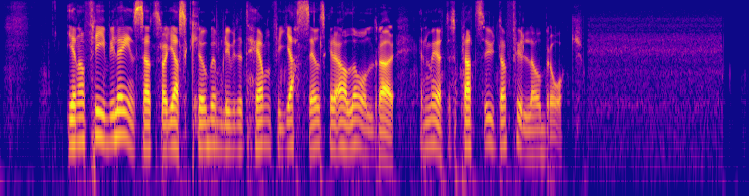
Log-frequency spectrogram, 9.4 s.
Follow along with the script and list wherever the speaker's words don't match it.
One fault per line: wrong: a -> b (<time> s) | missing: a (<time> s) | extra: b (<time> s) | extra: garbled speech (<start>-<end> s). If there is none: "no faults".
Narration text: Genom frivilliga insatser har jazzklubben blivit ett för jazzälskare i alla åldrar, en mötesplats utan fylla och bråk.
extra: hem (3.1 s)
